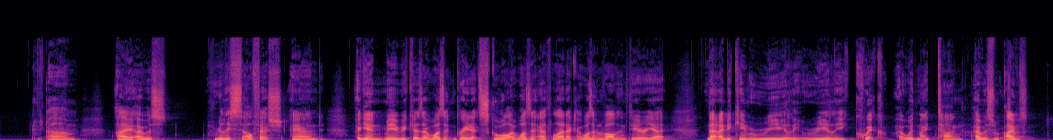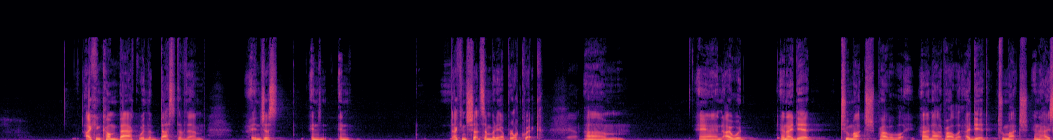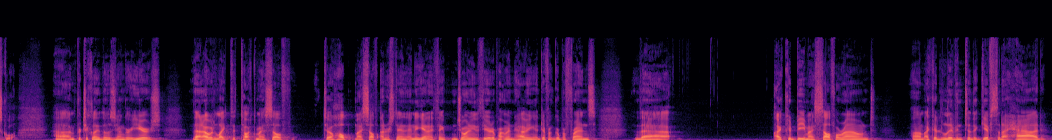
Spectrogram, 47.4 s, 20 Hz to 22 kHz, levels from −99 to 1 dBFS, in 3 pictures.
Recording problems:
none

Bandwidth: 16 kHz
